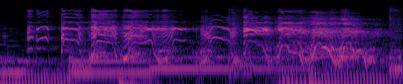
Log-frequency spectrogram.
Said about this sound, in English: A spider monkey.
